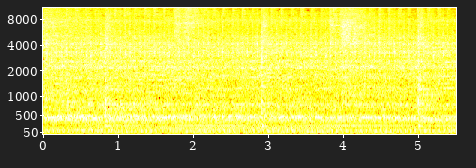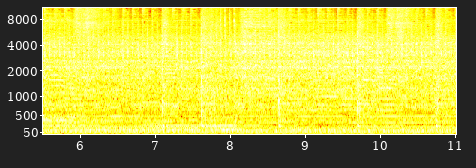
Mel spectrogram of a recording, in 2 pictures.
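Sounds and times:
black metal band playing: 0:00.0 - 0:11.0
distorted guitars: 0:00.0 - 0:11.0
fast drumming: 0:00.0 - 0:11.0.

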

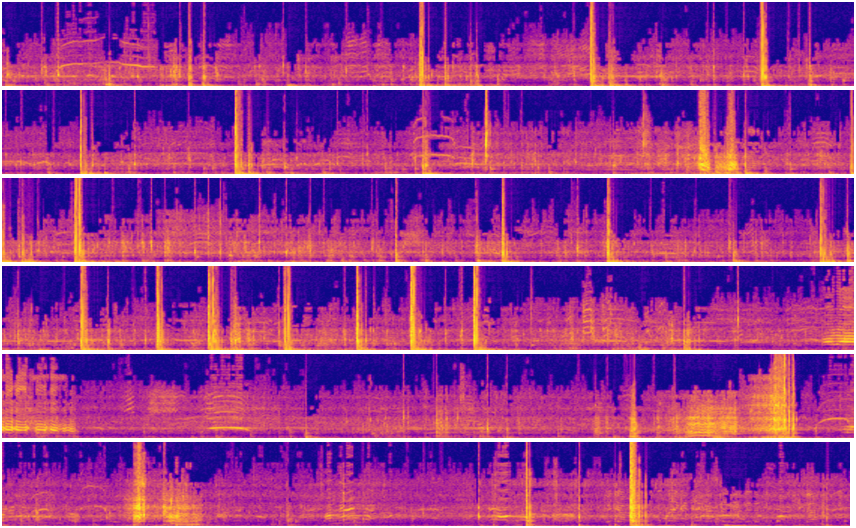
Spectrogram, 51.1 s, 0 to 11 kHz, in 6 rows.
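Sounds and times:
paddle strokes splashing water: 0:00.0 - 0:51.0
water splashing against camera: 0:00.0 - 0:51.0.

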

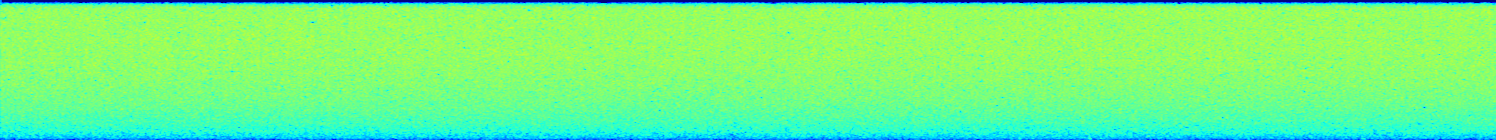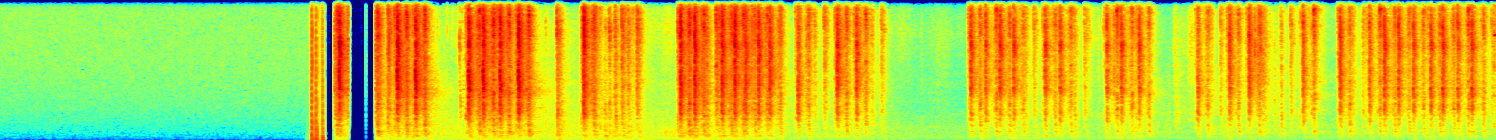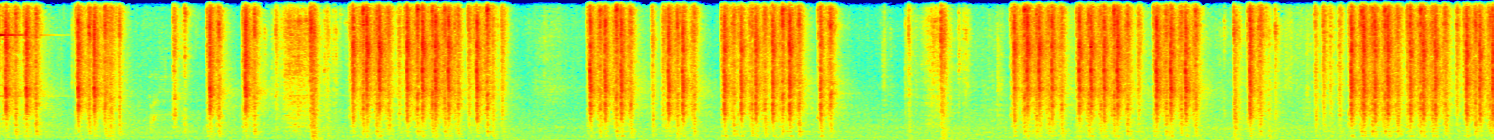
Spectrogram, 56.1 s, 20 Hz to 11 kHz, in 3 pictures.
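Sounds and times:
typing on keys: 0:23.4 - 0:29.8, 0:30.8 - 0:39.0, 0:39.6 - 0:43.8, 0:44.8 - 0:48.0, 0:50.0 - 0:56.0.

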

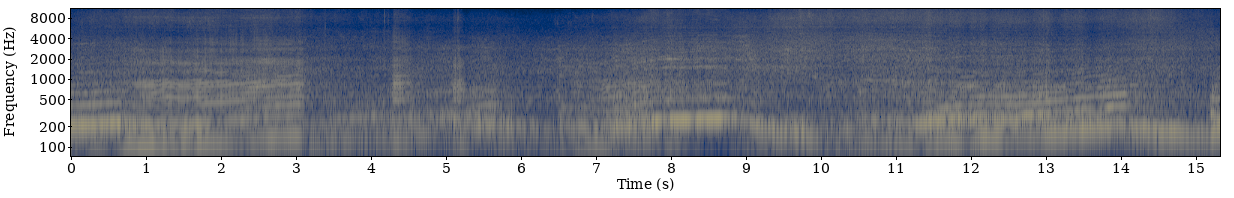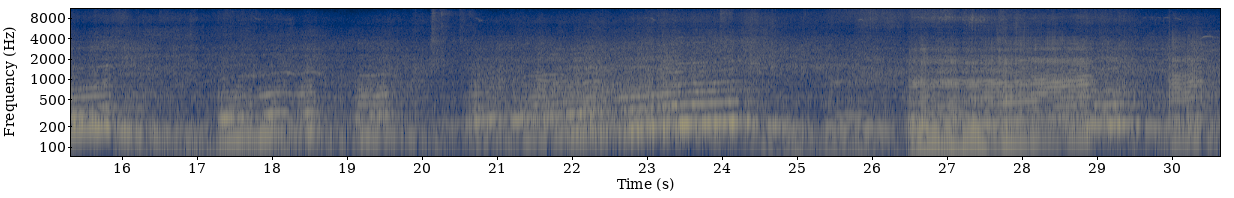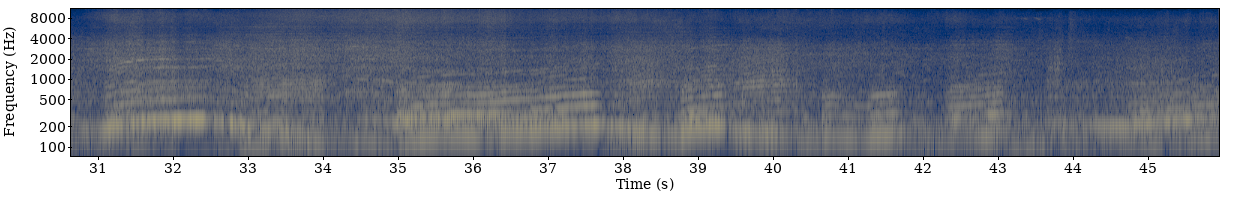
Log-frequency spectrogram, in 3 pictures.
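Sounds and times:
car engines revving: 0:00.0 - 0:45.9.

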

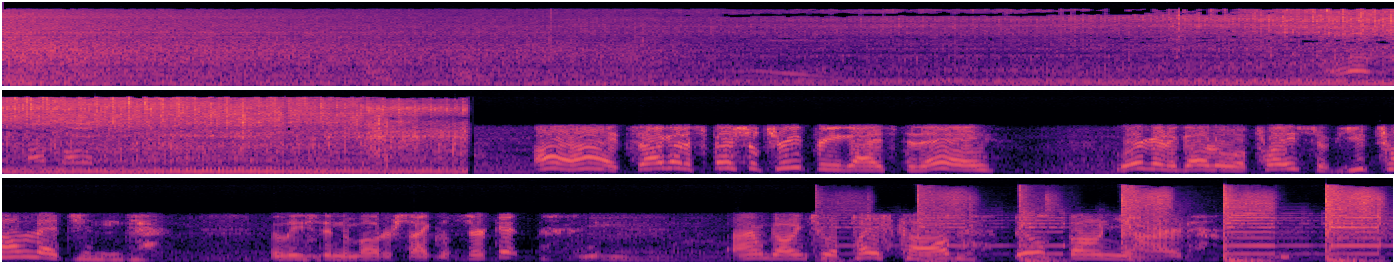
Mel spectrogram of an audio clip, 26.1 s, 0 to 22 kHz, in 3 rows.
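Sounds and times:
motorcycle engine approaching: 0:00.0 - 0:12.0.

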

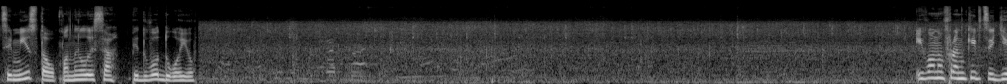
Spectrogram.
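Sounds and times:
rain on water and pavement: 0:02.0 - 0:10.0.

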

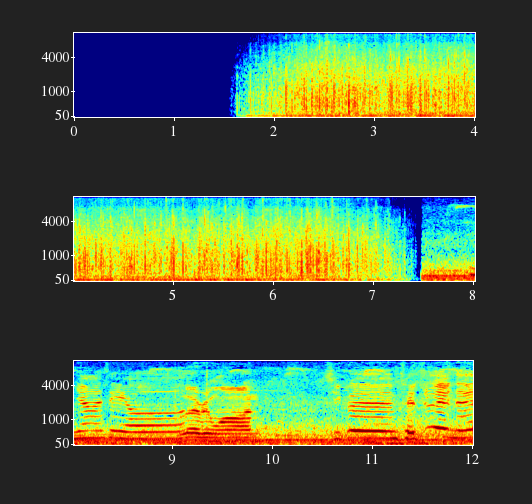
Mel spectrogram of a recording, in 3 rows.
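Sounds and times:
steady rain: 0:01.6 - 0:07.5.

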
